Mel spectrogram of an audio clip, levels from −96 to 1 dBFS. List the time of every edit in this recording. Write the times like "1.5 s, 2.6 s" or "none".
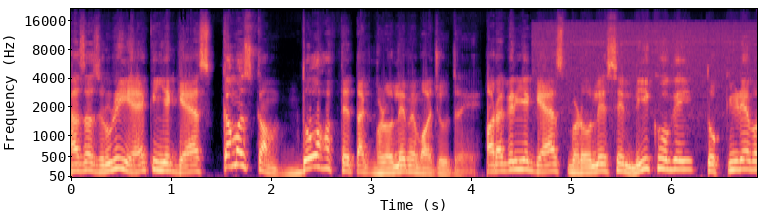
none

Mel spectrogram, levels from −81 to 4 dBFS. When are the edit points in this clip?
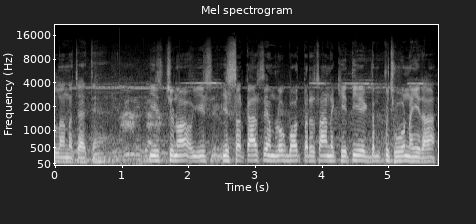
0.9 s

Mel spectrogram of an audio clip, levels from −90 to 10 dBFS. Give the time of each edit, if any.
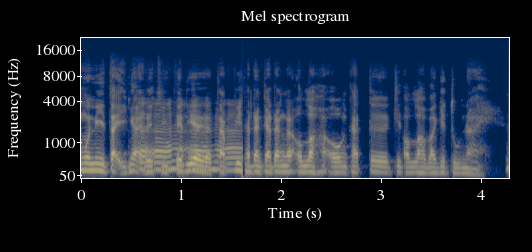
1.7 s, 3.2 s

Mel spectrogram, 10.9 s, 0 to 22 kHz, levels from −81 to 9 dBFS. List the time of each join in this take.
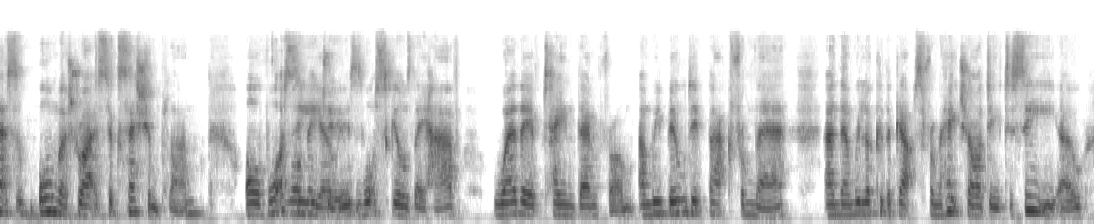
3.3 s

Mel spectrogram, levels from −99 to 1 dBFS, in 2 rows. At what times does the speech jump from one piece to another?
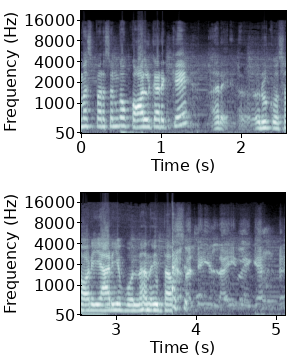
1.9 s, 3.7 s

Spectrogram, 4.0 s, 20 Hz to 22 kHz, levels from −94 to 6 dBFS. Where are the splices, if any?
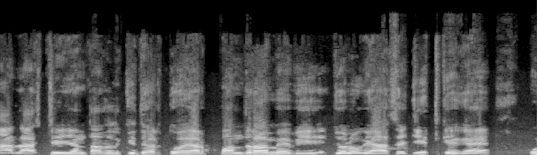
1.2 s

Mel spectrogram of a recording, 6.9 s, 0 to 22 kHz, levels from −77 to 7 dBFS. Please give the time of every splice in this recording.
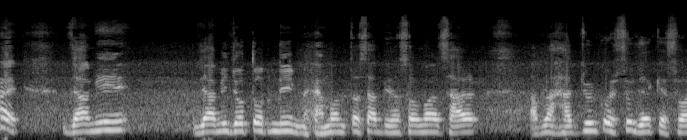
3.0 s

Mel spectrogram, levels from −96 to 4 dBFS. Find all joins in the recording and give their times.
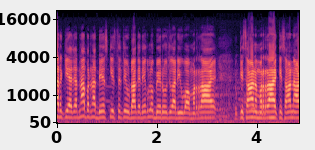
none

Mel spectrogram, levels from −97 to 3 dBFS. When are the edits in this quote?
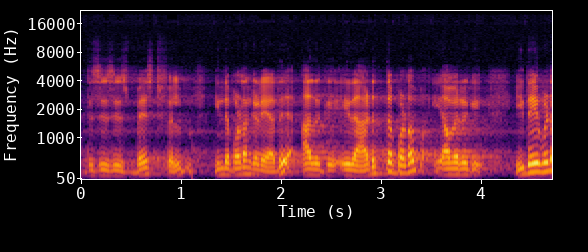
1.1 s

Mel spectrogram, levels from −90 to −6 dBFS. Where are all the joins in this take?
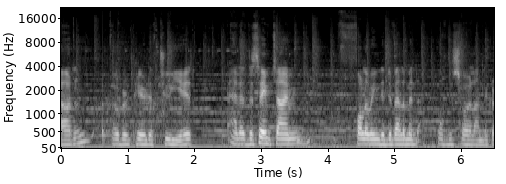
2.2 s, 5.5 s

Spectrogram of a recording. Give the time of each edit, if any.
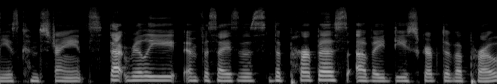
1.0 s, 2.6 s

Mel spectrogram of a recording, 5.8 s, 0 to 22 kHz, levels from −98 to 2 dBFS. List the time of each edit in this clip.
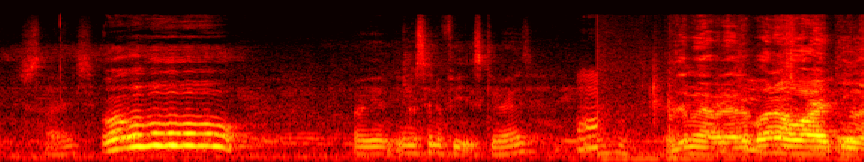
4.0 s

